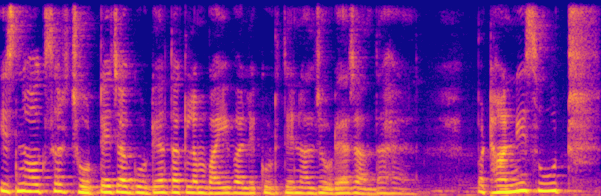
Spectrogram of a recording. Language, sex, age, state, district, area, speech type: Punjabi, female, 45-60, Punjab, Jalandhar, urban, spontaneous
